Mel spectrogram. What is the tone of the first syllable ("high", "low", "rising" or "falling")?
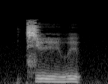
falling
